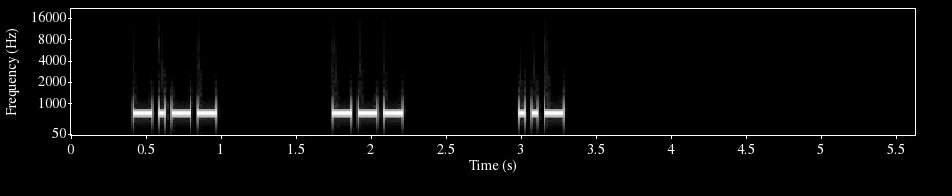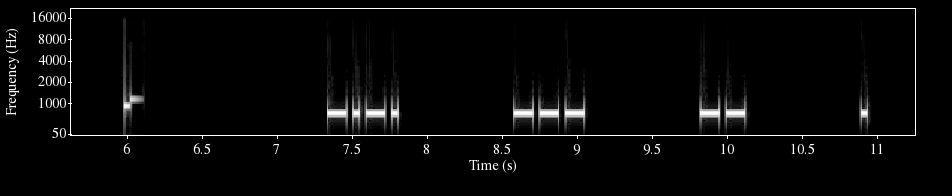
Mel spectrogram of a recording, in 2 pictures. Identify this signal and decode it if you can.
Morse code, heard as a keyed tone, about 28 wpm, spaced as for 10 wpm, 700 Hz. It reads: YOU COME
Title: 6x Character Spacing - Top 100 Words - 28wpm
